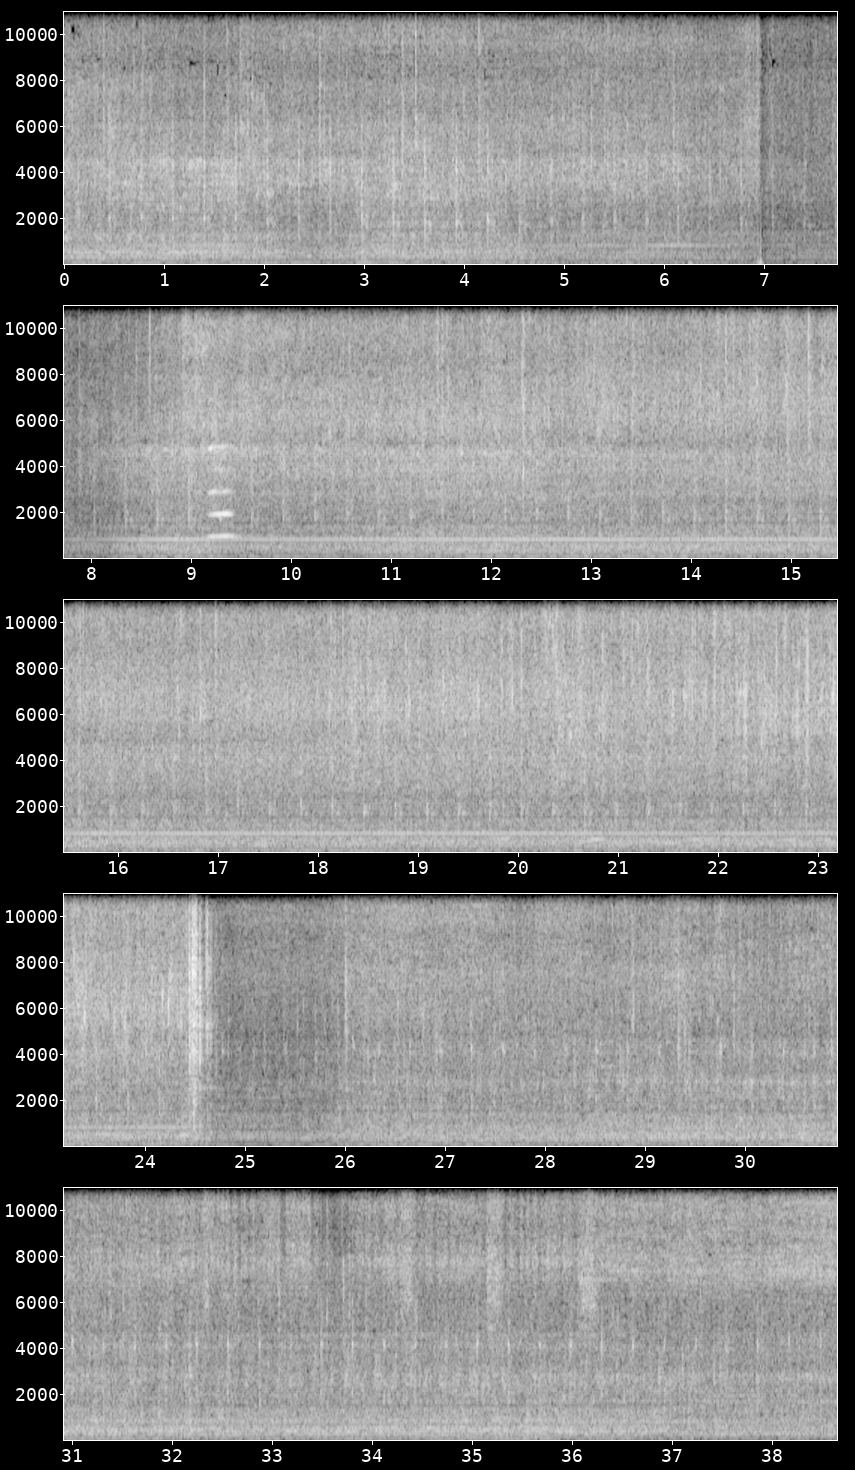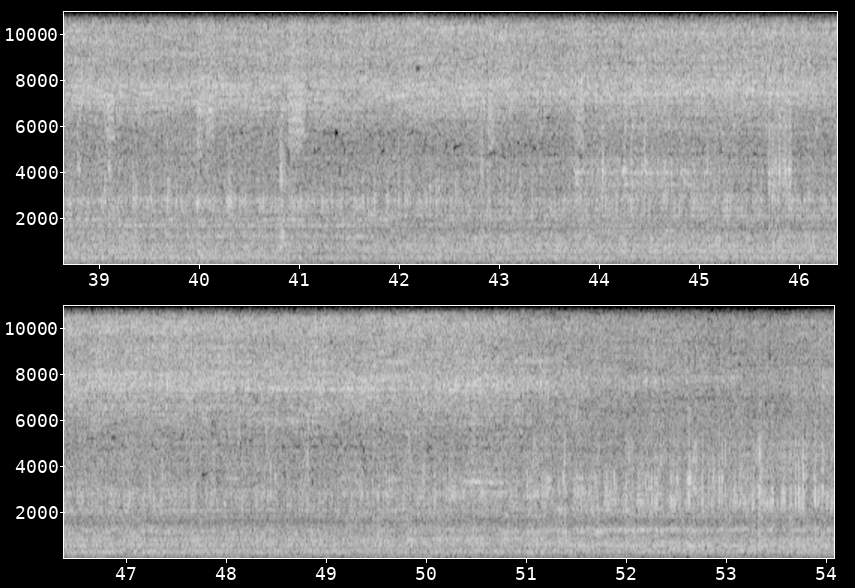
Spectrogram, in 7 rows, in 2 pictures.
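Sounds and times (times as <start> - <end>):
coolant pouring and splashing: 0.0 - 54.0
machine motor hum: 0.0 - 54.0.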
